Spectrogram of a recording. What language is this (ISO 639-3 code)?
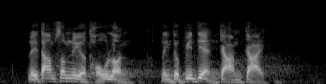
yue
